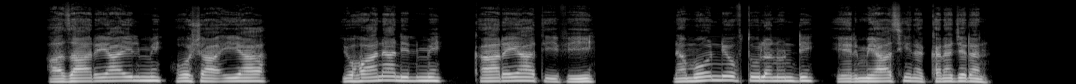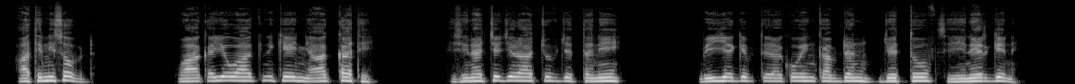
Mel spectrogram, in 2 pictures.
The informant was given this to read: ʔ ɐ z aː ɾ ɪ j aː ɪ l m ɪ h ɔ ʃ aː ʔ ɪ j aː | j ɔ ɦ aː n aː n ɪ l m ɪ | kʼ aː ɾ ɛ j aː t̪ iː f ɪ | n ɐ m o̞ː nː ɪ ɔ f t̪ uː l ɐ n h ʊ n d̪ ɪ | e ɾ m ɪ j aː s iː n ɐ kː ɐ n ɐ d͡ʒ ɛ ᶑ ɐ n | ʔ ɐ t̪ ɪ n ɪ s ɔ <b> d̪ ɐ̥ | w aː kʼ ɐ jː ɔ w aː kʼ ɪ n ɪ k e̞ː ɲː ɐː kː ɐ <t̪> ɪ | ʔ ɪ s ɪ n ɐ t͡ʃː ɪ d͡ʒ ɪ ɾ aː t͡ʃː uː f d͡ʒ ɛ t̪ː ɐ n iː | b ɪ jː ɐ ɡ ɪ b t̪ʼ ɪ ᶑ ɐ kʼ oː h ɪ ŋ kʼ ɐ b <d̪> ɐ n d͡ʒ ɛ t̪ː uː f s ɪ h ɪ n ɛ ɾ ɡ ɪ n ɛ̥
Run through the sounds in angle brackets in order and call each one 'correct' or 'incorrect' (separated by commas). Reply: correct, correct, correct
